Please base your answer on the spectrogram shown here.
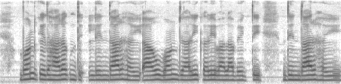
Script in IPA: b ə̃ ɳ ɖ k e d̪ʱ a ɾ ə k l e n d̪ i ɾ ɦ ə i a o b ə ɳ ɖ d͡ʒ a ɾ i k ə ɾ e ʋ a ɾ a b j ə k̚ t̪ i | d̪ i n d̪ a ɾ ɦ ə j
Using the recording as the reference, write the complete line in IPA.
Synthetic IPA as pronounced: b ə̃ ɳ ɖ k e d̪ʱ a ɾ ə k l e n d̪ a ɾ ɦ ə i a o b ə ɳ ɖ d͡ʒ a ɾ i k ə ɾ e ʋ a l a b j ə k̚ t̪ i | d̪ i n d̪ a ɾ ɦ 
